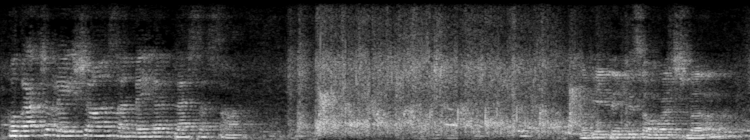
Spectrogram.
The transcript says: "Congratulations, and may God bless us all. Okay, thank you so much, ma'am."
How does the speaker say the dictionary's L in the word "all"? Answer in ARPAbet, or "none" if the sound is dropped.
N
